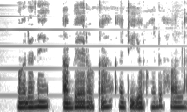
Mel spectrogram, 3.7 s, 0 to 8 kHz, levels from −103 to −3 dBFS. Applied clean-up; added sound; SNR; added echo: classical method spectral subtraction.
